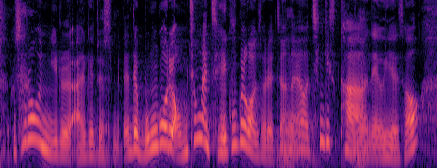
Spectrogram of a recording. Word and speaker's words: 몽골: 이제 최고의 우두머리랑 몽골 몽골로 불러주는게 맞아요 몽고는 중국 사람들이 그 발음이 안 돼요 한자로 바꿀 때 몸 고로 바꿔 가지고 몽골 일이 자신들이 부르는 이름이니까 그렇게 불러요 근데 몽골이 징기스칸에 의해서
